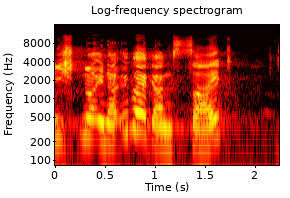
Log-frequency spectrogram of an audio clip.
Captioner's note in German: none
